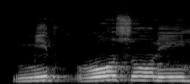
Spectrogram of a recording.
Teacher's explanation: پہلے را کو باریک ادا کریں گے، اگلے را کو موٹا ادا کریں گے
